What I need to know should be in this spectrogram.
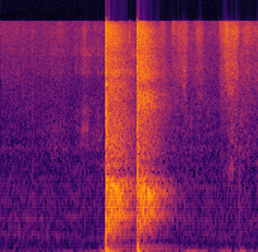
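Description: Hands slap sharply against a bare back.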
